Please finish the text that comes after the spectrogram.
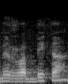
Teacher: noon completely is lost it becomes ra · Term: complete assimilation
